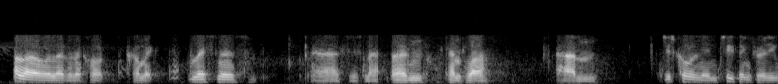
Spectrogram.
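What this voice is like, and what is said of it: Hungover-sounding voice. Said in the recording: “As you can tell by my voice, I'm a tad hungover”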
